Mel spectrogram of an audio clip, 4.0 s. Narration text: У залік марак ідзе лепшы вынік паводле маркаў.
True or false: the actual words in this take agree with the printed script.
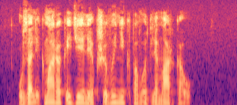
true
